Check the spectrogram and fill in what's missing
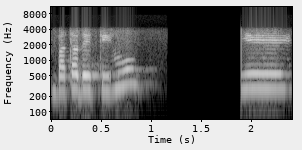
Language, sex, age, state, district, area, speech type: Hindi, female, 18-30, Madhya Pradesh, Hoshangabad, rural, conversation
